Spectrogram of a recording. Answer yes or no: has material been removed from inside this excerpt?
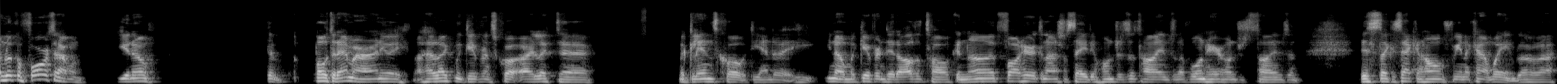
no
